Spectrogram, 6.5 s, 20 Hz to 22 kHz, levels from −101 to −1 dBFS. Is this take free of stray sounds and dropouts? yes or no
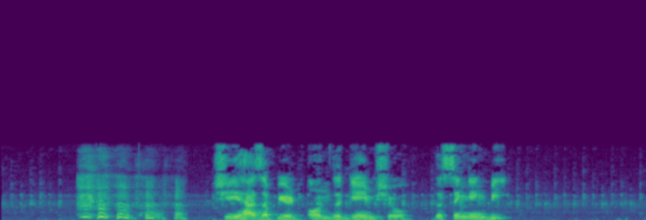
no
